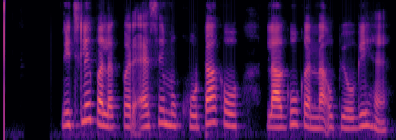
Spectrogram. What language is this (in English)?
Hindi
